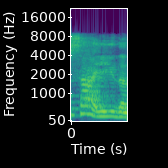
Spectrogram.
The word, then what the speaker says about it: saída: S-A, a letra I que fica isolada, a letra I na separação de sílaba da palavra saída não fica junto do A, fica separado, fica afastado do A. E por isso o nome certo, o nome correto é saída, ok?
